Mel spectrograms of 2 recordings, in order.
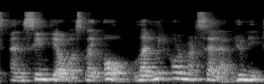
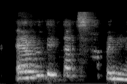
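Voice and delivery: screaming burst, pitched very high; 11 semitones higher than usual. Retelling how a friend at the embassy greeted her: imitating someone screaming. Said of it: "she starts screaming like".

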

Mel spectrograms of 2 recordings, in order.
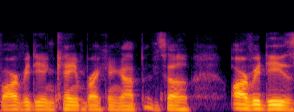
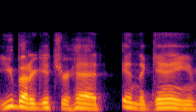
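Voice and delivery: forced, unconvincing, fake angry voice; 4 semitones higher than usual. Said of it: "so forced".

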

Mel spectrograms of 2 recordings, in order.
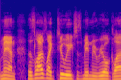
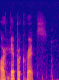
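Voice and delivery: put-on boring aging voice, lower and quieter; 5 semitones lower, 5 dB quieter than usual. Griping about hypocrites in a put-on voice: Hank Hill voice. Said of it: "That was a good Hank Hill impersonation".

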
